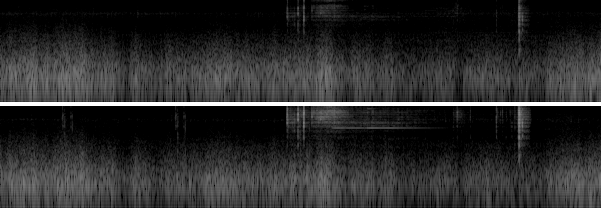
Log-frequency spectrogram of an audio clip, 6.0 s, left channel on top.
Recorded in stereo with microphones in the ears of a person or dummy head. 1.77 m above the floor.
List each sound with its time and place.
2.9 s tape being pulled: 55° right (ahead or behind)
